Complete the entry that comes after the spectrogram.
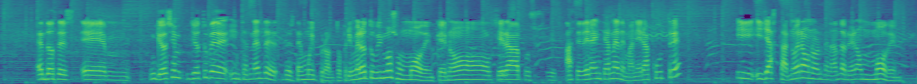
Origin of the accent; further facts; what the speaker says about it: Castile and León, Spain; yo me crié en la España vaciada de Castilla y León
